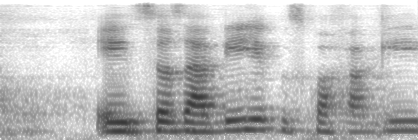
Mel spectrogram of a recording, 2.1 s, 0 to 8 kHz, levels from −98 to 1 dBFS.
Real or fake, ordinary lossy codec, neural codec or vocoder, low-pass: fake; none; codec, 16 kHz, about 1 kbps, DyCAST, with the encoder's durations; 7.2 kHz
